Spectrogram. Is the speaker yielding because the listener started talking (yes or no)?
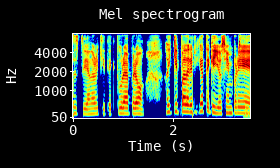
no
